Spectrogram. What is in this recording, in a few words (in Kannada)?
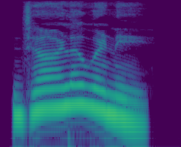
"ಜಾಳವಣೆ", kannada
